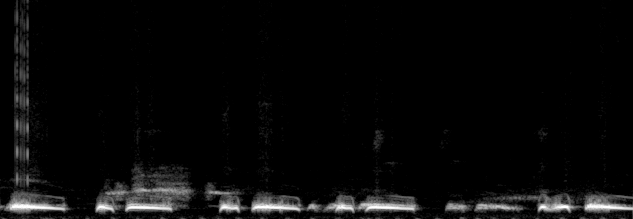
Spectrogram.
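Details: Mellow repeated coos of a spotted dove kept as a decoy, in the 'giọng thổ' style, a short note and a drawn-out coo in close succession, overlapped now and then by a fainter higher call.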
